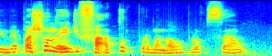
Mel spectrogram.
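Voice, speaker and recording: This woman's pitch swings very widely. Her pace is fairly quick. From Bahia backlands, Brazil. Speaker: chef. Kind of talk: interview.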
